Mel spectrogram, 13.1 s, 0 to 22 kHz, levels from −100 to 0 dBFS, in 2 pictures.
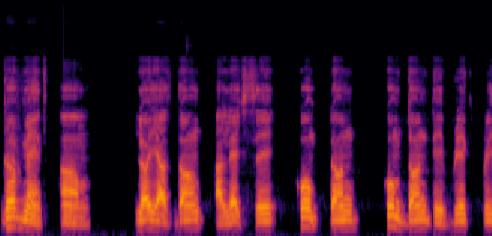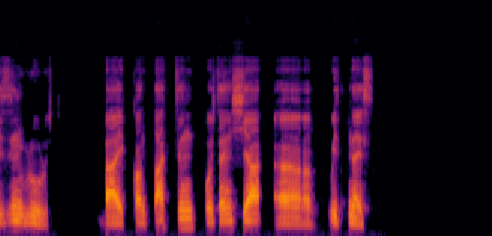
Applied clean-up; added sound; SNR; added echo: neural mask model Resemble Enhance denoiser.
